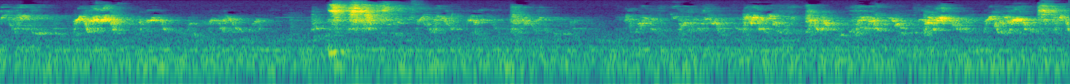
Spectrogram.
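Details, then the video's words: Morning chatter of pet budgerigars: clumps of scratchy warbles and a loud harsh squawk, then a short lull before the chirping resumes. "CHIRPING IN THE MORNING"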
